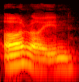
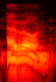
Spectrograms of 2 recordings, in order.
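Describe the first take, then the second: First: The word begins with an 'o' vowel sound. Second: The word begins with an 'a' vowel sound. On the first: "it's just a humorous way to say it" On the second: "the oroin is not an Aron"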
